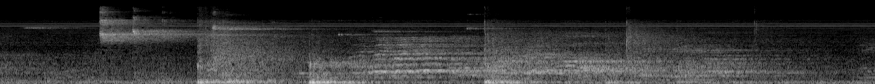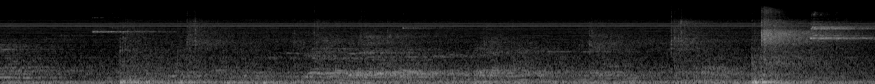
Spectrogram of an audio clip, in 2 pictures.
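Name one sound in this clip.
Sneakers squeak on a hard gym floor.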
